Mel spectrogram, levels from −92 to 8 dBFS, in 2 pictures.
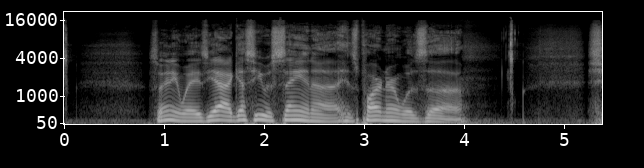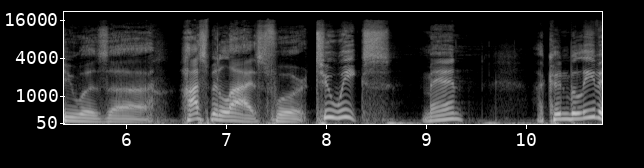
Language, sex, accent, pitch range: English, male, American, 125-165 Hz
